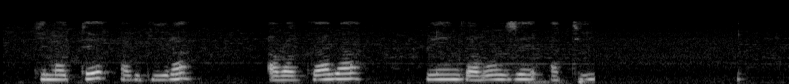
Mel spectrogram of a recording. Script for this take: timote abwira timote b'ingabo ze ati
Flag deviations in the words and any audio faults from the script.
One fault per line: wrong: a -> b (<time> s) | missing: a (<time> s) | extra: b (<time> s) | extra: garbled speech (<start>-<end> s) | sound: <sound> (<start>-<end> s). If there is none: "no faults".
wrong: timote -> abagaba (2.7 s)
